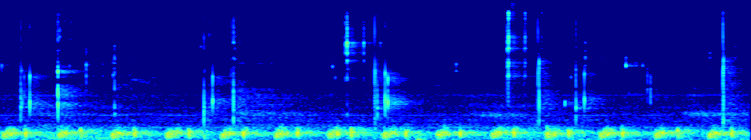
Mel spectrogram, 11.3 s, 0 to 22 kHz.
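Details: Binaural ASMR meditation recording of the narrator's own heartbeat: soft, steady low thumps about 74 beats a minute with faint breathing and light echo effects for relaxation and sleep; normal heartbeat.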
